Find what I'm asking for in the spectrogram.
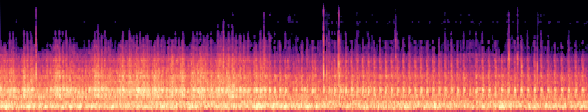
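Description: A light, uneven ticking of about three to four per second rides over a low engine rumble while rolling slowly; the cause is unclear.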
